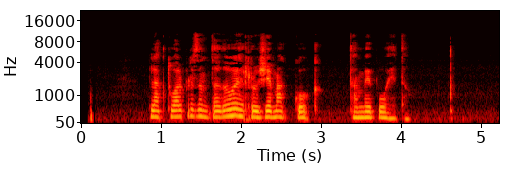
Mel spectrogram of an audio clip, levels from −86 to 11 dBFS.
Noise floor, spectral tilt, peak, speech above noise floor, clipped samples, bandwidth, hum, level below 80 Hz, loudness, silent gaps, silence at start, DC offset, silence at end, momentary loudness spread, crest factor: -63 dBFS; -5.5 dB/octave; -8 dBFS; 35 dB; under 0.1%; 11 kHz; none; -64 dBFS; -28 LUFS; none; 0.1 s; under 0.1%; 0.6 s; 18 LU; 20 dB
